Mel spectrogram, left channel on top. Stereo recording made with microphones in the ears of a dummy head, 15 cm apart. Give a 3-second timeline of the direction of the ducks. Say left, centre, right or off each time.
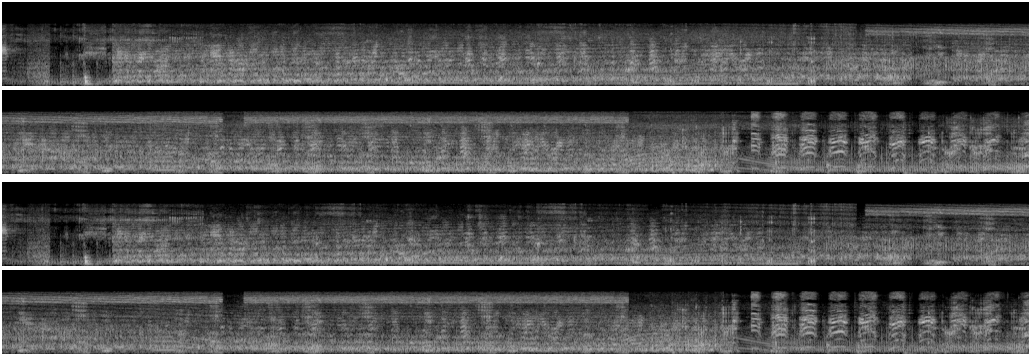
left, left, left, left, left, left, centre.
